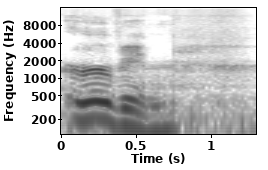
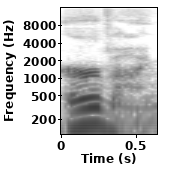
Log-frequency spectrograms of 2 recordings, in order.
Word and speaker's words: Irvine: it right it's pronounced Irvin Irvine Irvine no they pronounce it Irvine here uh Irvin would be no e on the end this is Irvine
